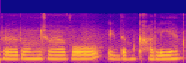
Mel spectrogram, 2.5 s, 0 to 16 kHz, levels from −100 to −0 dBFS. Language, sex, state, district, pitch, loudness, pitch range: Hindi, female, Punjab, Pathankot, 180 Hz, -17 LUFS, 180-185 Hz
